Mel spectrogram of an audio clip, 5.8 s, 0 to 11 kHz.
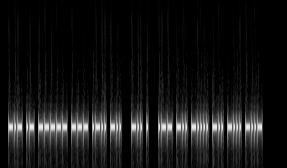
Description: Morse code, heard as a keyed tone, about 40 wpm, 700 Hz. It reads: KA0OLD DE WD6DBX
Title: USA Callsign DE Callsign - 6 Characters - 40wpm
